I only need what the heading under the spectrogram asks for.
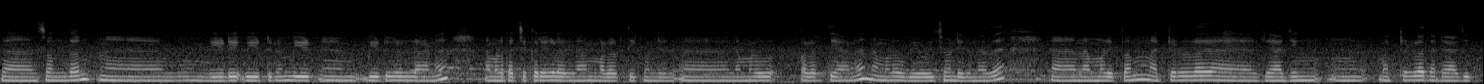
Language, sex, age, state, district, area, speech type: Malayalam, female, 30-45, Kerala, Alappuzha, rural, spontaneous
